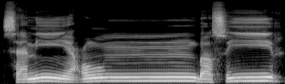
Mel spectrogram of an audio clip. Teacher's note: Mana bu tanvinimiz mimga almashib ketadi. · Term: iqlab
